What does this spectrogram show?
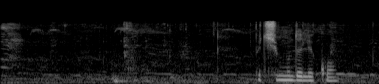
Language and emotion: Russian, neutral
